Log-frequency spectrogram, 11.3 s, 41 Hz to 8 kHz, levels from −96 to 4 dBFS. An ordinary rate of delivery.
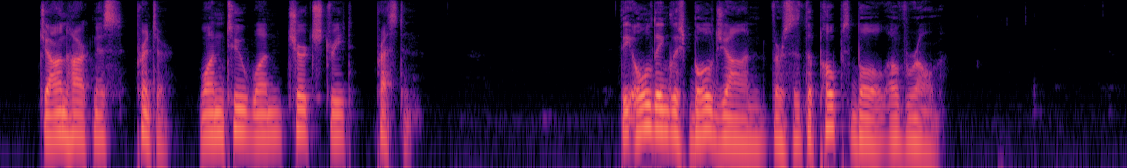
No: slow, 95 wpm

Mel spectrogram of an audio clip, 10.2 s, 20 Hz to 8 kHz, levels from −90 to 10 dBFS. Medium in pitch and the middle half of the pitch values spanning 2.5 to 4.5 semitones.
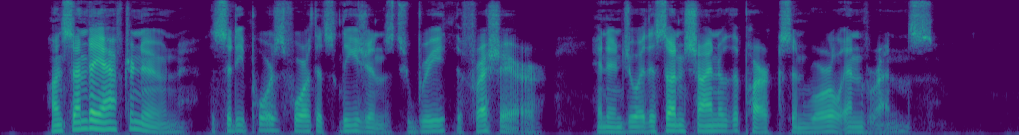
No: low, 115 Hz; average, 3.3 semitones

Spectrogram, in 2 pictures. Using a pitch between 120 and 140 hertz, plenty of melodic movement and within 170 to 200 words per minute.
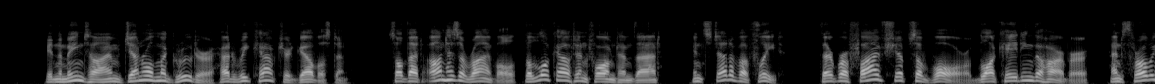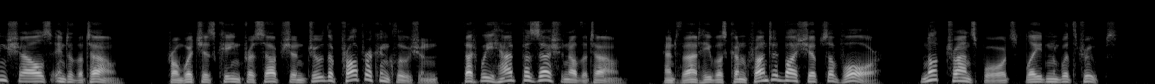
Yes: low, 135 Hz; wide, 7.0 semitones; average, 175 wpm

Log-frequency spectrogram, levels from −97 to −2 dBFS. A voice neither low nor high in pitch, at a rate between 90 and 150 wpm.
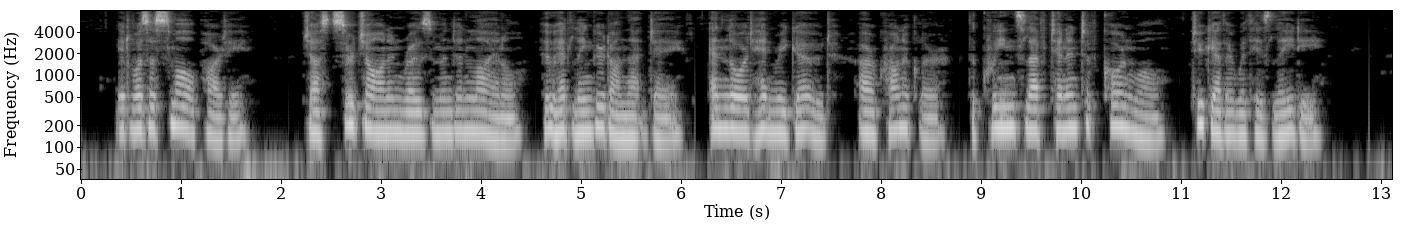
Yes: medium, 160 Hz; average, 140 wpm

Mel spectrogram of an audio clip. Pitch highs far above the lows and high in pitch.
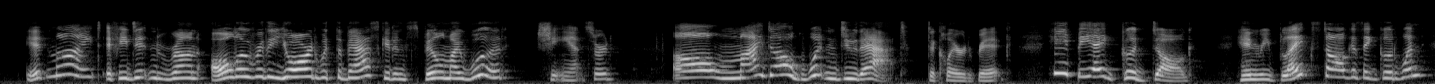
Yes: wide, 6.3 semitones; very high, 295 Hz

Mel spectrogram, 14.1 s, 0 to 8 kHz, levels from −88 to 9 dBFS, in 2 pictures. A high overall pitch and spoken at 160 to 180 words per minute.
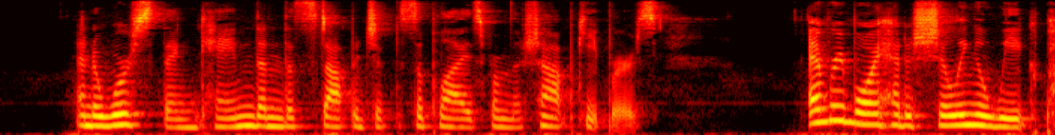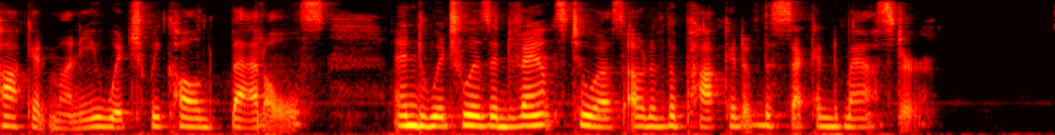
Yes: high, 205 Hz; average, 175 wpm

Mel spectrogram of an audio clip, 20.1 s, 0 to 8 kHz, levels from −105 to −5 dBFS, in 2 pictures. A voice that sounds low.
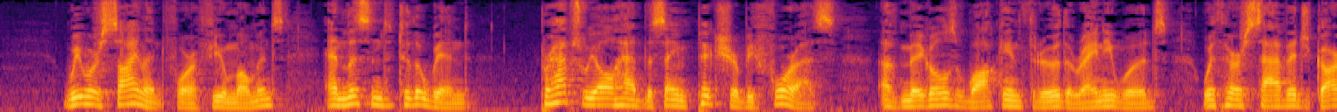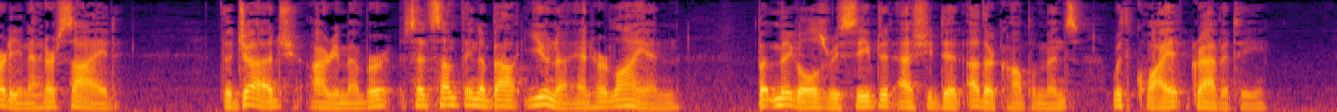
Yes: low, 110 Hz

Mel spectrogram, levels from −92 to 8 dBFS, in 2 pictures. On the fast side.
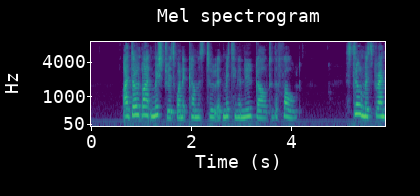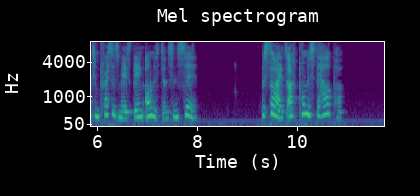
No: average, 160 wpm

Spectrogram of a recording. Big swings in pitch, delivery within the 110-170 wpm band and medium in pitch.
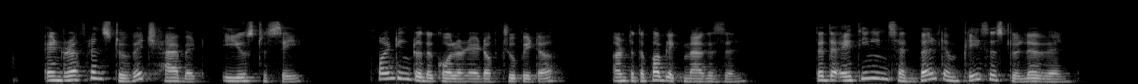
Yes: wide, 6.2 semitones; average, 165 wpm; medium, 160 Hz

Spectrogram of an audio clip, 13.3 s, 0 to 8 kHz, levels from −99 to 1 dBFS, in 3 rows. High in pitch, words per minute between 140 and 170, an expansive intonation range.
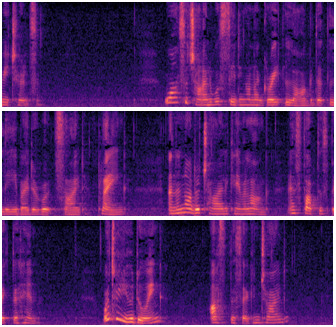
Yes: high, 200 Hz; average, 160 wpm; wide, 6.2 semitones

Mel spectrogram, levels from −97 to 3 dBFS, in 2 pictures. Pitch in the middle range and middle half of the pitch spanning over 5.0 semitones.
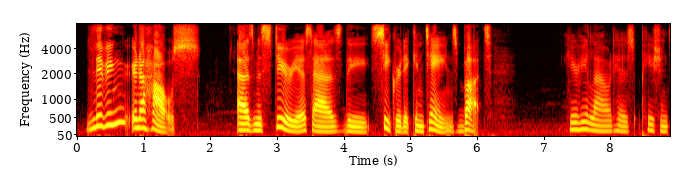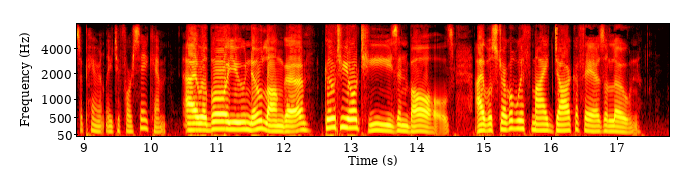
Yes: medium, 160 Hz; wide, 5.5 semitones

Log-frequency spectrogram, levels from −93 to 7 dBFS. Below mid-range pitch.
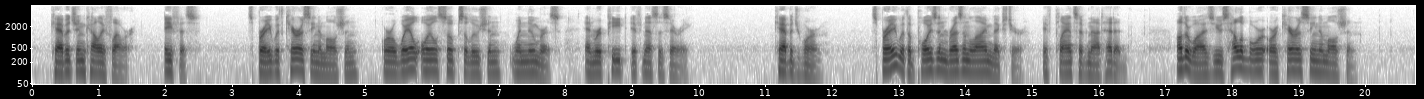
Yes: low, 105 Hz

